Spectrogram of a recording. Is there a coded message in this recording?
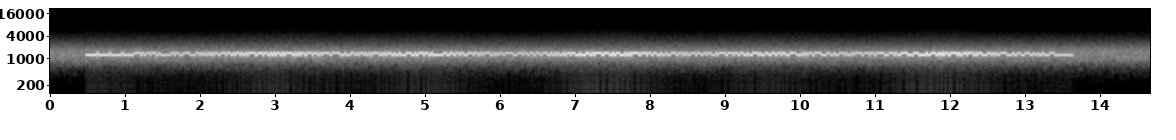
Yes: RTTY (45.45 baud, 170 Hz shift) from 0.5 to 13.6 s, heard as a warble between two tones, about 1360 Hz centre, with radio static, fading and a narrow filter. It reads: LORS DE SES ETUDES, IL EST INFLUENCE PAR LE PHILOSOPHE THOMAS BROWN.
